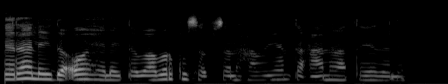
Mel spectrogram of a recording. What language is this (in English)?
Somali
